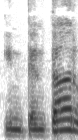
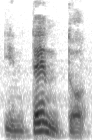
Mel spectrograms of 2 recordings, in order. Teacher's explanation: Intentar, we have the accent on the end. When we put the o, the accent is just before it.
